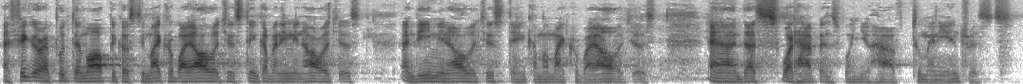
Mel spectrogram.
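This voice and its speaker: A middle-aged man from Cuba with a Cuban Spanish accent, giving an academic research talk with lively, self-deprecating storytelling. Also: sits low, fairly quick. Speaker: guest lecturer. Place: lecture hall. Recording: reverberant lecture hall.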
